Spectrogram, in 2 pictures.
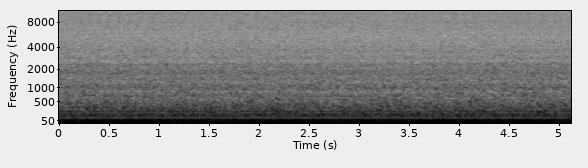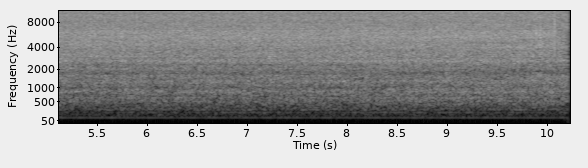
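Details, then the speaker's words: Frigidaire air conditioner with the compressor kicked on after a power-failure restart, blowing very cool air with hot air out the rear; even airflow over a steady low hum, no knocks or rattles: compressor and fan normal. "We're blowing very cool air. We have the hot air up the rear end like we're supposed to have."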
